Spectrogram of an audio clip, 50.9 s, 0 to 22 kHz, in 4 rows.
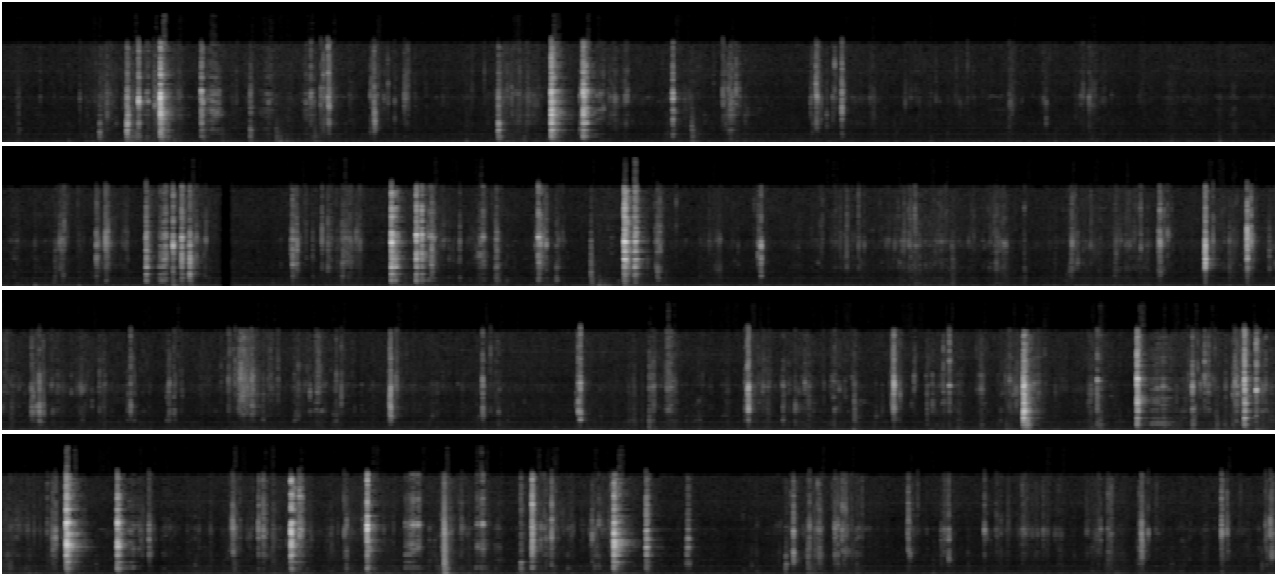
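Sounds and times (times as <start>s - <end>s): faint steady hum: 0.0s - 50.9s
cutlery scraping on a plate: 14.2s - 14.8s, 36.8s - 38.2s
chewing with mouth clicks: 19.2s - 30.6s, 31.2s - 35.6s, 45.6s - 50.9s.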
